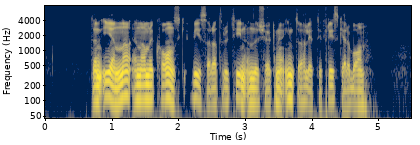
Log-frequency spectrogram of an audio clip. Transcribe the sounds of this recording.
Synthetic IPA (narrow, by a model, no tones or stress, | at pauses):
d̪̥ɛnʔeːnaʔɛnamɾɪkʰɑːnskviːsaɾat̪ɾɵt̪ʰiːnʔɵ̰nd̪əʂøːknɪŋa̰ʔɪnt̪əhaɭɛt̪ʰːɪlfɾɪskaɾəbɑːɳ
